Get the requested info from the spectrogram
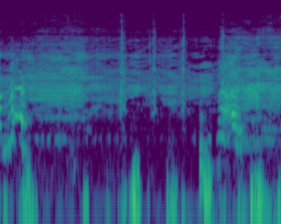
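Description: Electric hair clippers running with a steady buzz for about a second and a half in the first half, trimming the fade at the nape, then a few light clicks.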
